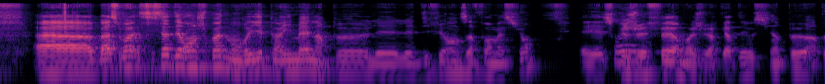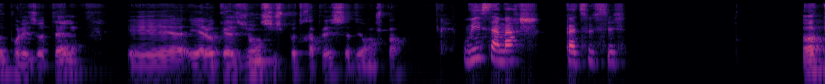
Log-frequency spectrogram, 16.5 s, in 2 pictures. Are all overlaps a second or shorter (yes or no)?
yes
